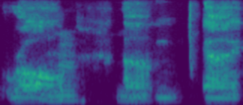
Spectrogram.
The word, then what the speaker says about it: Raul: So it still shows as Raul, which is kind of pronounced like Paul, Raul.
